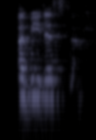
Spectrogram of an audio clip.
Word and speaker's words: Avitas: She is also the founder, we're going to have to cut because Avitas Village Community, is that how you pronounce it? – Yes. – Avitas. – Okay.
